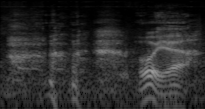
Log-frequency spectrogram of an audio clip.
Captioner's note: chuckles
